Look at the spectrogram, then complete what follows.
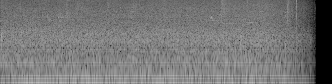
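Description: Steady outdoor city ambience with a deep low rumble, fading out and cutting to silence about six seconds in.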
